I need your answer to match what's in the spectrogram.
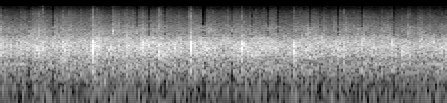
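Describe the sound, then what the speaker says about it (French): A conference audience claps loudly and steadily with a few brighter peaks, cheering at an entrepreneurship talk show, with no speech over it. "Est-ce qu'on peut acclamer fort?"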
